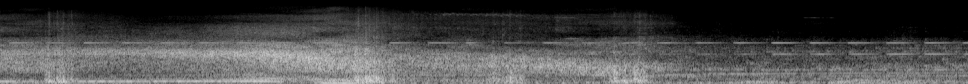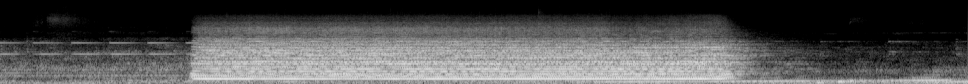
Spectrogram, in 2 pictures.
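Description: A car swishes past over the crossing while the crossing bell dings steadily. About twelve seconds in, the approaching Norfolk Southern freight locomotive sounds its multi-chime air horn in one long blast of about five seconds, the loudest sound here.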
